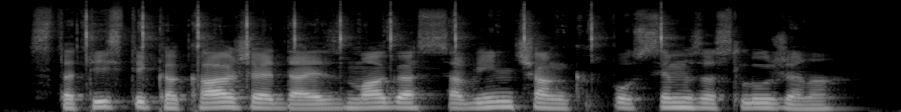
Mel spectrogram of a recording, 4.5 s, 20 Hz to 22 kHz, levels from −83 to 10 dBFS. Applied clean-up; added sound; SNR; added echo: classical method log-MMSE.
